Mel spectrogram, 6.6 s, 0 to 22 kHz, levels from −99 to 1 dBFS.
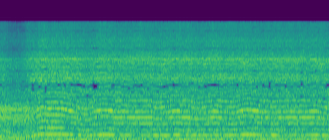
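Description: A recording of everyday sound carries HE-AAC compression throughout, likely from a very low-bitrate encode, in keeping with about 12 kbps. The replicated treble sounds gritty and metallic, and a spectrogram shows copied, blocky upper bands stopping dead at 11.1 kHz.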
